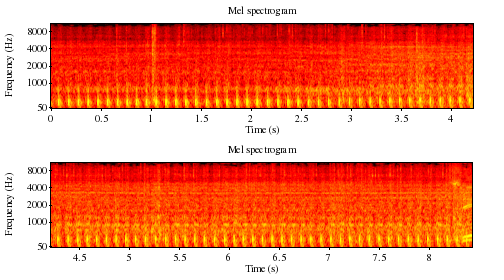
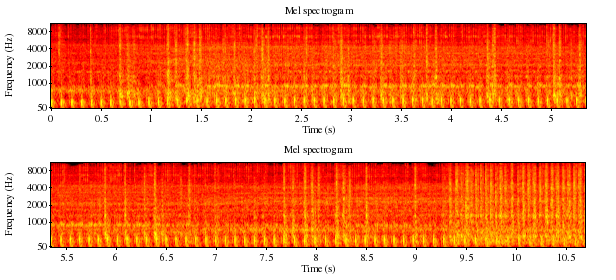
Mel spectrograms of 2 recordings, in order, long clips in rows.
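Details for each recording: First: Honda XR650L single-cylinder motorcycle thumping evenly in first gear with no knocks. It runs normally in first but starts clunking when shifted into second. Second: Honda XR650L single-cylinder motorcycle runs normally in first; after shifting into second with rising revs, a harsh uneven clunking mixes into its thump; clunking in second gear.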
